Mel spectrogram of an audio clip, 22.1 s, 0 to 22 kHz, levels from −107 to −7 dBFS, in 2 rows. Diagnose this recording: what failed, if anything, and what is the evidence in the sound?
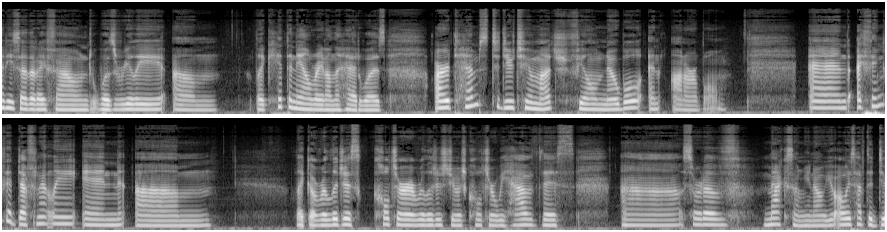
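The failure is at the sample-rate conversion stage: imaging from linear upsampling, present through the whole speech clip. The audio was raised from 24 kHz to 44.1 kHz by joining samples with straight lines, which filters poorly. The top of the original band is dulled, and a faint mirrored copy of the spectrum, around 40 dB down, sits between 12 kHz and 24 kHz, giving sibilants a light metallic shimmer. Unlike aliasing, which folds energy down into the band, this residue lies only above 12 kHz and mirrors the content below it.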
